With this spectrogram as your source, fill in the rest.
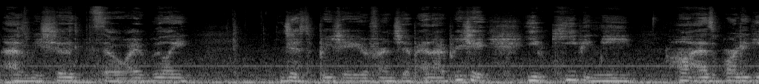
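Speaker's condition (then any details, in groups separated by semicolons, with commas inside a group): Cerebral palsy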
